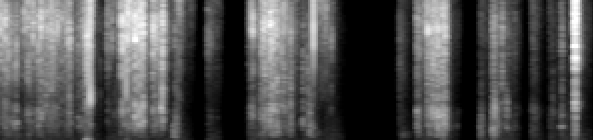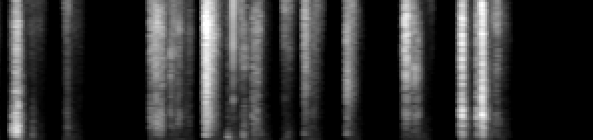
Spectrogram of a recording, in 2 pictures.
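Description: Plastic rustling and crinkling as a coil of mains cable in its clear plastic wrapping is handled, in short irregular bursts with brief pauses, and a light knock under a second in.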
